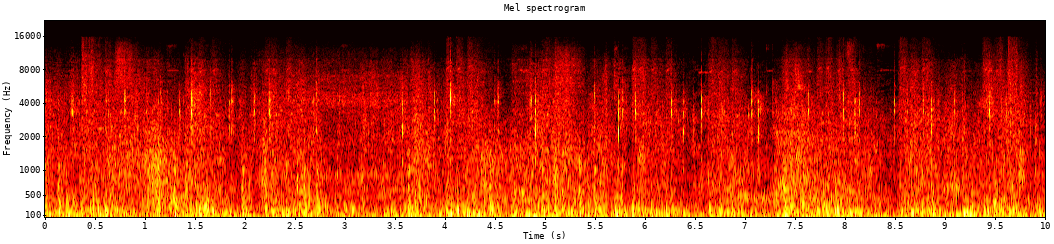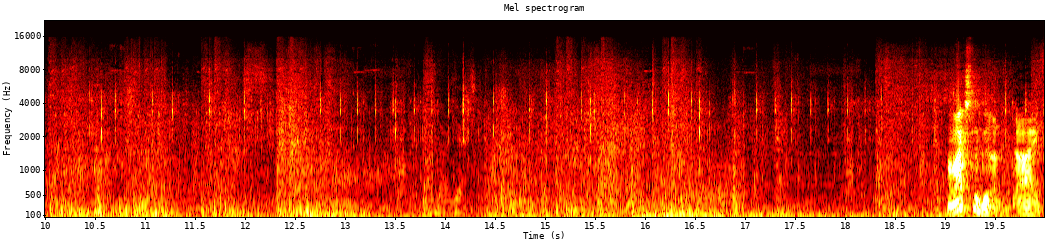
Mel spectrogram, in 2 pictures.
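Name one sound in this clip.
Game combat sounds of slashing, clashing and magical blasts ring out rapidly.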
